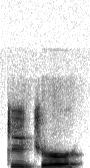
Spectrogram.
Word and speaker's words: teacher: So we say teacher, es más cerrada la CH. Y el acento va en la primera sílaba, como el énfasis. Digo teacher, teacher. Es un poquito más cerrada. La punta de la lengua va al paladar superior y ahí, desde ahí pronunciamos la CH, yo diría.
